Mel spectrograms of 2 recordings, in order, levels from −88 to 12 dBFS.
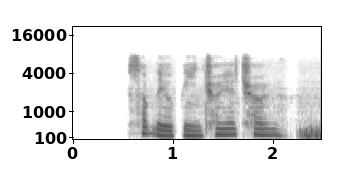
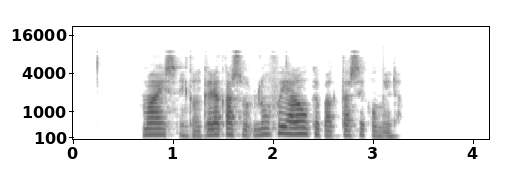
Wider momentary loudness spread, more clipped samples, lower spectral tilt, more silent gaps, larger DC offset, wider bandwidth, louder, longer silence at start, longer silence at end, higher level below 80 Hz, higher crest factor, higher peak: second, 8 LU vs 13 LU; neither; first, -5.5 dB/octave vs -4 dB/octave; neither; neither; second, 8 kHz vs 9.6 kHz; about the same, -27 LUFS vs -27 LUFS; second, 0.55 s vs 0.7 s; second, 0 s vs 0.95 s; first, -66 dBFS vs -78 dBFS; about the same, 16 dB vs 20 dB; second, -12 dBFS vs -8 dBFS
